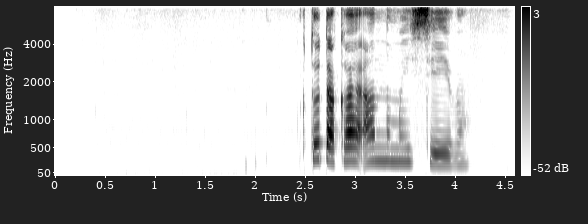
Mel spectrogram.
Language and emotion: Russian, neutral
